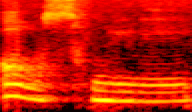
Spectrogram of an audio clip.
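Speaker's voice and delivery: mock patronizing, condescending old man voice. Retelling what an old man said about the music: imitating patronizing old man. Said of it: "old men patronizingly call me sweetie".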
